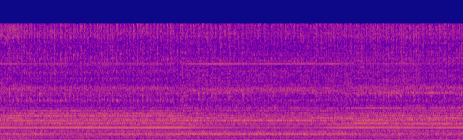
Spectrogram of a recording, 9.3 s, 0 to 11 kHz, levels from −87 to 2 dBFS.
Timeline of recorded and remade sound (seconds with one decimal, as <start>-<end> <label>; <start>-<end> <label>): 0.0-9.3 recorded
